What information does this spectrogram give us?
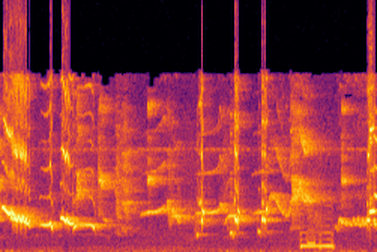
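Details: Oriental magpie-robin song used to stir fighting response: a loud clear descending whistle opens, followed by softer chips and short warbled notes, then a brief steady tone.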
